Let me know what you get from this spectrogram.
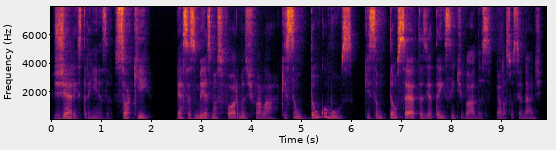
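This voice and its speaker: A man's voice: mid-range voice, very animated, a little slow, creaky, darkish tone, breathy edge. A man, a family communication educator, talks straight to the viewer in short, repeated phrases. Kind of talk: direct-to-camera explanatory talk.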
